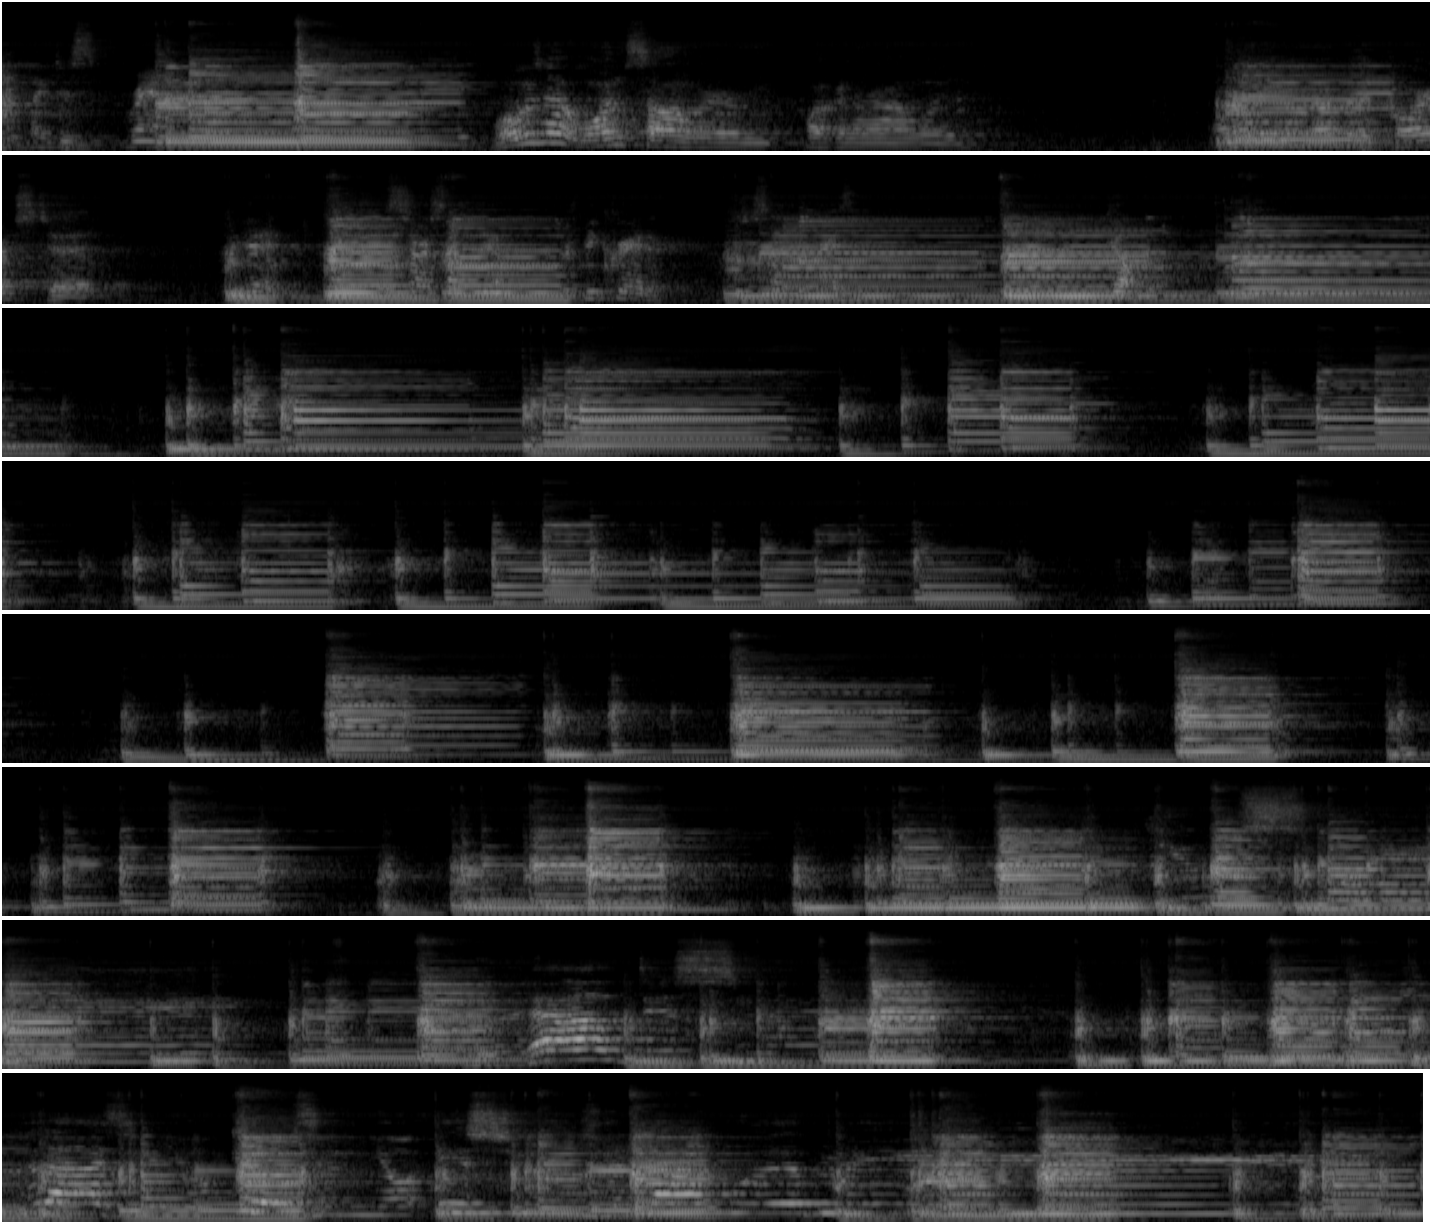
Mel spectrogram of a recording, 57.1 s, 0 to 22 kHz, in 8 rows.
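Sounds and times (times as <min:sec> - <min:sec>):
acoustic guitar strumming: 0:00.0 - 0:02.4, 0:06.1 - 0:07.2, 0:08.2 - 0:26.5, 0:29.2 - 0:57.0.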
